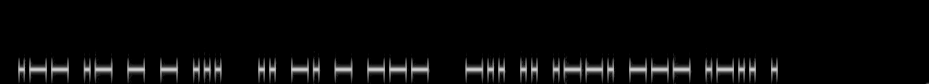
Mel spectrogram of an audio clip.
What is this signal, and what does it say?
Morse code, heard as a keyed tone, about 22 wpm, 700 Hz. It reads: WATTS INTO DIPOLE
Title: Speed-Racing Common QSO Phrases - 22wpm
